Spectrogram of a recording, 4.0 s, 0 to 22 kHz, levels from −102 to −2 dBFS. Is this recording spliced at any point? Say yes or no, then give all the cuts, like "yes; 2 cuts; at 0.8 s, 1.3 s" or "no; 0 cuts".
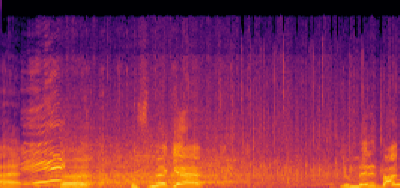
no; 0 cuts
